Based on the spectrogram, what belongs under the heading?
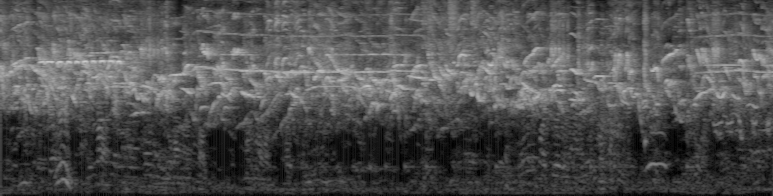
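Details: Young caged kacer hung out for its first time, singing with feathers fluffed in tembak and rambatan style: a dense, continuous, fast chatter of high twittering and whistled notes, with a faint whistled note near the start.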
